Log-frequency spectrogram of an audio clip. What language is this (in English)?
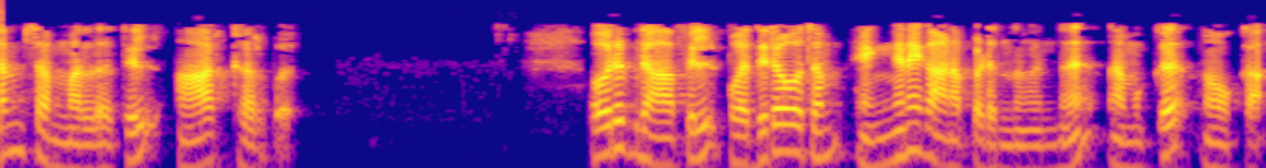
Malayalam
